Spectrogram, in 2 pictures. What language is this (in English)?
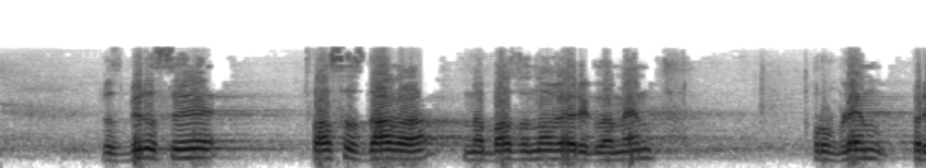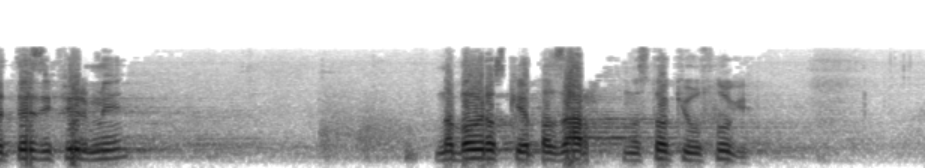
Bulgarian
